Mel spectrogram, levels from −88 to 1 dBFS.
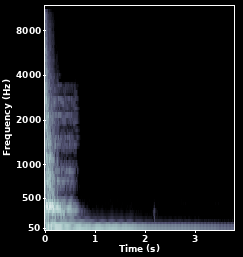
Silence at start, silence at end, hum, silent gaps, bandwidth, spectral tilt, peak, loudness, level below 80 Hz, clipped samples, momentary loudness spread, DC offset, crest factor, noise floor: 0 s; 0.7 s; 60 Hz at -55 dBFS; none; 10 kHz; -7 dB/octave; -6 dBFS; -23 LUFS; -28 dBFS; under 0.1%; 27 LU; under 0.1%; 16 dB; -49 dBFS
